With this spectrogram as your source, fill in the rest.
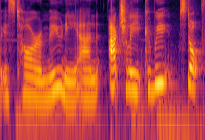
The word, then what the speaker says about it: Mooknee: It's pronounced Mooney, like moo as in the cow, and knee as in kneecap. It's not Tara Mookney.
